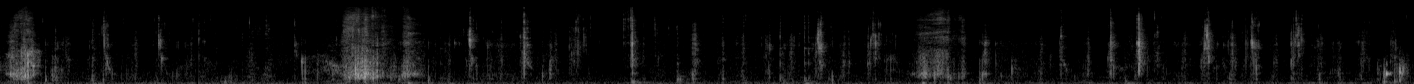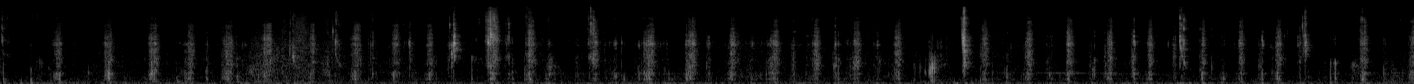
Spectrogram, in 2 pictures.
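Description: Close-miked mouth sounds of a man eating rice and curry by hand: steady chewing with many quick, sharp, crunchy clicks, including bites of raw cucumber. A louder rushing sound comes about three and a half seconds in.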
